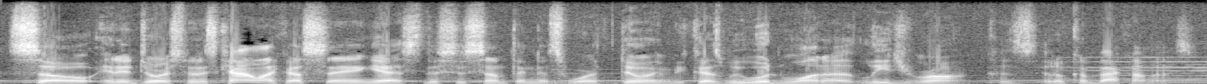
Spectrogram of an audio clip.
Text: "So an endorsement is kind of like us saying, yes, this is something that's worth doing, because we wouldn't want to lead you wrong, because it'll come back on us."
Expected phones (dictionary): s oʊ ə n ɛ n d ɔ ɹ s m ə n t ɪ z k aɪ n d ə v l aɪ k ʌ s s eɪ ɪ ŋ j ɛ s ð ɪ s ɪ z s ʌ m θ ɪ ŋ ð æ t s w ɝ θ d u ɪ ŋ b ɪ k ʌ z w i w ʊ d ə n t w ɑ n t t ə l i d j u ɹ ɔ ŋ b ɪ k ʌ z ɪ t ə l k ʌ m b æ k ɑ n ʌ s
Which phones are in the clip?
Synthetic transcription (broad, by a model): s oʊ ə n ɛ n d ɔ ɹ s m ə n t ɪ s k aɪ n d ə l aɪ k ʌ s s eɪ ɪ ŋ j ɛ s ð ɪ s ɪ z s ʌ m θ ɪ ŋ ð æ t s w ɝ θ d u ɪ ŋ b ɪ k ʌ z w i w ʊ d n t w ɑ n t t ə l i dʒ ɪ ɹ ɔ ŋ k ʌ z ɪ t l k ʌ m b æ k n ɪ s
